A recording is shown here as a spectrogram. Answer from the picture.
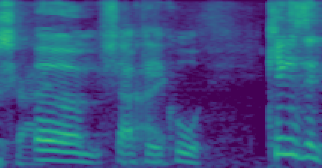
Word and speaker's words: Shai: Say his name, Shea. I call him Shea. I call him Shea. Yeah, I call him Shea. You said Shai.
